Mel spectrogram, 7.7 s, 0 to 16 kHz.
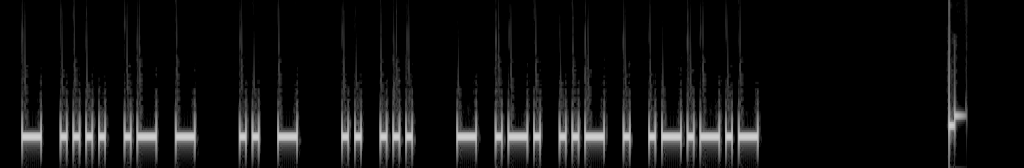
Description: Morse code, heard as a keyed tone, about 25 wpm, 700 Hz. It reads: THAT IT IS TRUE.
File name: practice / 25wpm / Sentences with 4-Word Phrases - 25wpm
